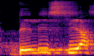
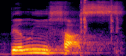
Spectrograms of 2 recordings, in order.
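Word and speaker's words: delicious: আওয়াজ পড়া যাবে না সি আই ও ইউ এস সাস সিয়াস পড়া যাবে না ডেলিসিয়াস না ডেলিশিয়াস ফেমাস কথা বুঝতেছেন কিনা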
